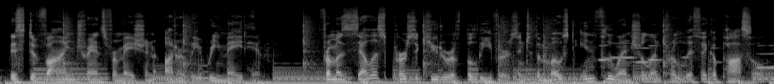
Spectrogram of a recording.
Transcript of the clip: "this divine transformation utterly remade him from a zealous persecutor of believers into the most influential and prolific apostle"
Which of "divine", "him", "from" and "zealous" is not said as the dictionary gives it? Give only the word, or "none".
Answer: none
